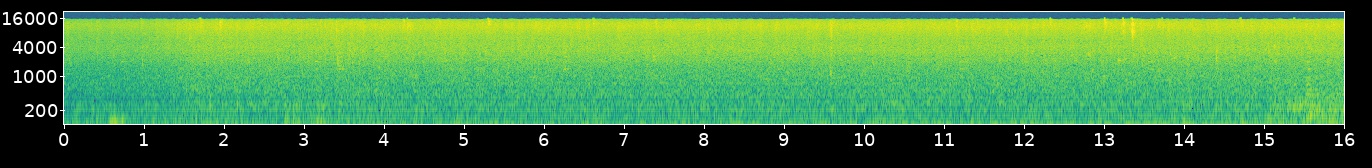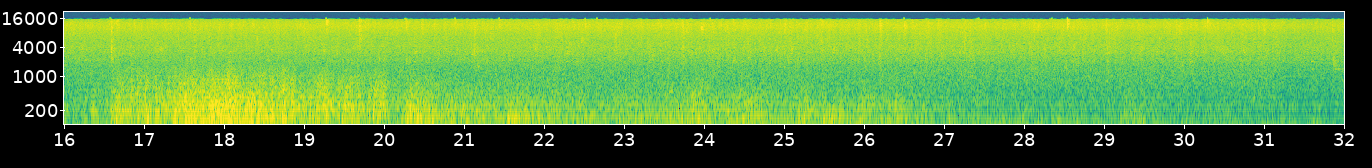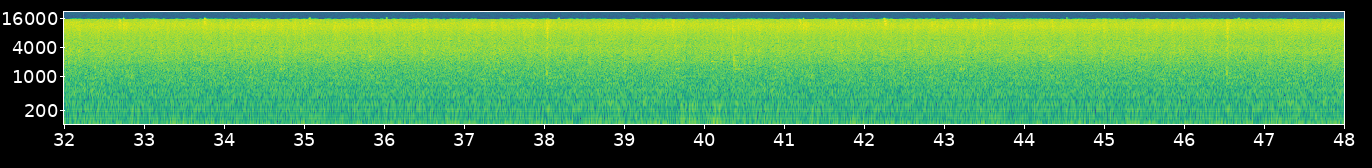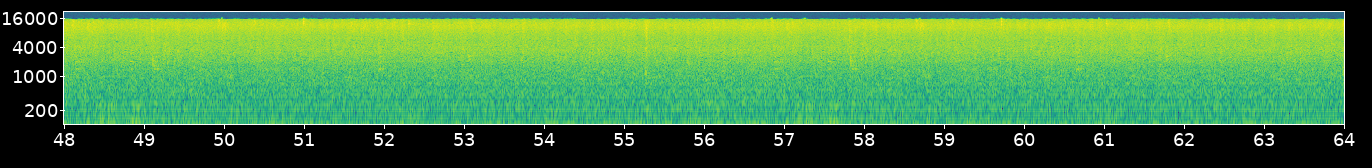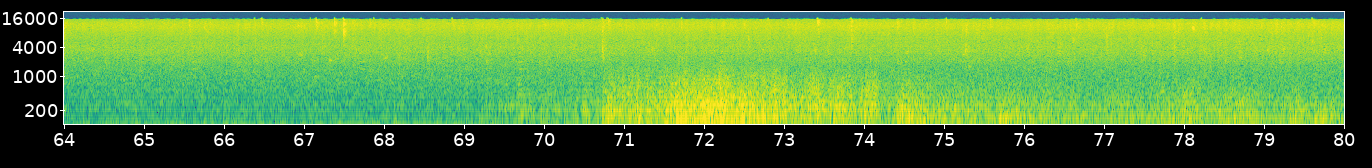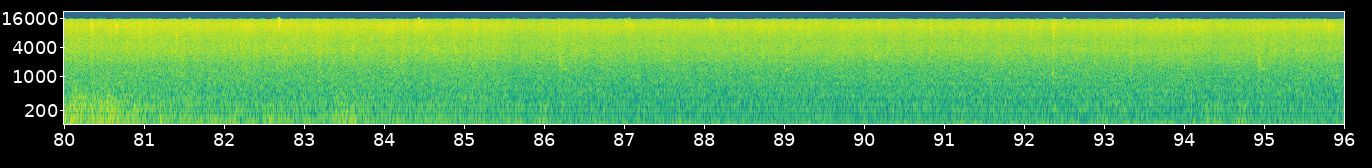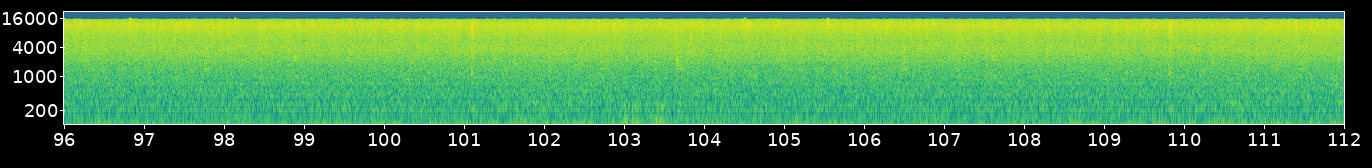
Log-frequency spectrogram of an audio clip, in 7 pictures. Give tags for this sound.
rumbling; weather; nature; rolling-thunder; field-recording; thunder; storm; ambience; thunderstorm; raining; ambient; suburb; lightning; wind; flash; thunder-storm; rain; water; atmosphere; deep; summer; ambiance; rumble; soundscape; general-noise; rolling

